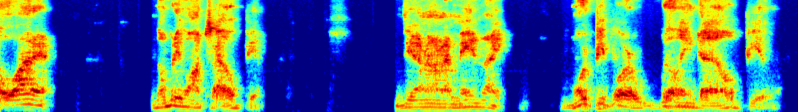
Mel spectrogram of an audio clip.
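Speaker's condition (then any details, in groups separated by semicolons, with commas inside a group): Total laryngectomy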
